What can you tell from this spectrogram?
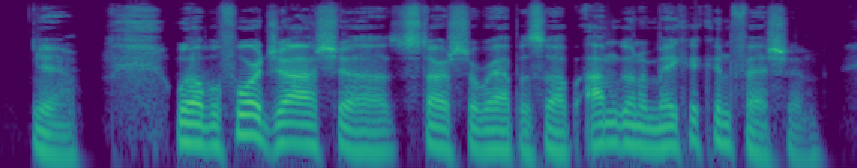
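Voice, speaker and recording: A man's plain, everyday voice, fairly low in pitch, with lively intonation at a fairly slow pace on a very clean recording with a silent background. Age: 60s. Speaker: podcast co-host. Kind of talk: interview.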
